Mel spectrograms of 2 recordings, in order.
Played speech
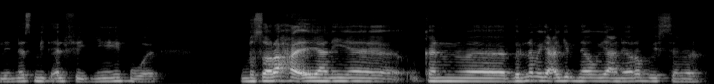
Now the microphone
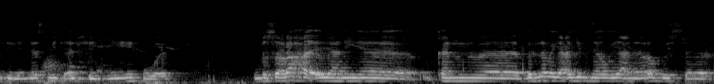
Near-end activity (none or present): present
